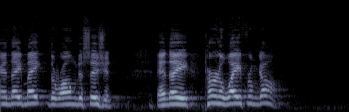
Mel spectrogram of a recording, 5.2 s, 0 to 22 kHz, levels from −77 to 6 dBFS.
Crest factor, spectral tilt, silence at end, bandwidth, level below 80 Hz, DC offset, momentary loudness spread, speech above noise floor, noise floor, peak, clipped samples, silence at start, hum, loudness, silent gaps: 18 dB; -4 dB/octave; 1.1 s; 13.5 kHz; -80 dBFS; under 0.1%; 12 LU; 43 dB; -71 dBFS; -12 dBFS; under 0.1%; 0 s; none; -28 LUFS; none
